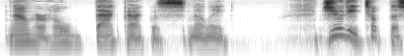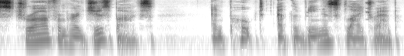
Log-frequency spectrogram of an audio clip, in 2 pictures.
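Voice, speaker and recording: A man narrating a children's storybook aloud, slow and expressive. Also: on the low side, husky, dry recording.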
